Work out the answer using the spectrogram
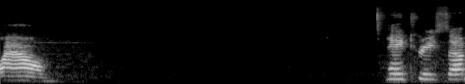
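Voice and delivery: speech muffled by food in mouth. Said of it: "Sticking the last bit of my lunch in my mouth".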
